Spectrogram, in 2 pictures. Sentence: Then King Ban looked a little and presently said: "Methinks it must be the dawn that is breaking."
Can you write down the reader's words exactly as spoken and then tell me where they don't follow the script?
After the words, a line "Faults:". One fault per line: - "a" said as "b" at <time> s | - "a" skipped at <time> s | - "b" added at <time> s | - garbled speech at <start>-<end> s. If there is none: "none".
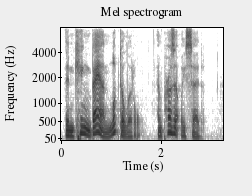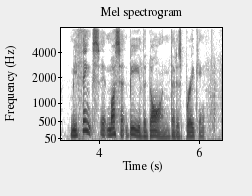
Then King Ban looked a little and presently said: "Methinks it mustn't be the dawn that is breaking."
Faults:
- "must" said as "mustn't" at 4.2 s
